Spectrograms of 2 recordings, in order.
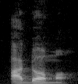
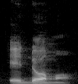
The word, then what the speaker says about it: Édom: En hébreu, on dit Adam. Ou en français, nous disons Édom.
